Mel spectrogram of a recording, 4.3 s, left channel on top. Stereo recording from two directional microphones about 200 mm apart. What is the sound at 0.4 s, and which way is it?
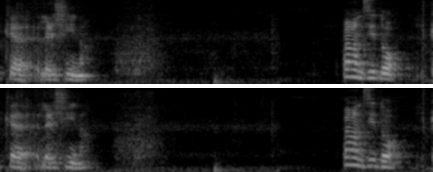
Speech, 25° left (ahead or behind).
